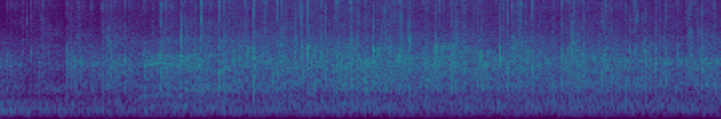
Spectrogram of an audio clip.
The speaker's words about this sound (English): I heard a little clap over there. I think a senior was.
